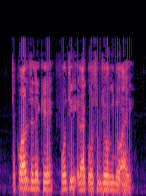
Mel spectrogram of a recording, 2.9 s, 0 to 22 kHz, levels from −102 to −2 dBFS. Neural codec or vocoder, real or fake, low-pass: none; real; 9.9 kHz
